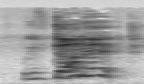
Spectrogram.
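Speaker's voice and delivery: shrill, very high, very loud trembling voice. A narrator reads a man's line after the plane takes off, in a quivering voice. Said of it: "he said in a quivering voice".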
